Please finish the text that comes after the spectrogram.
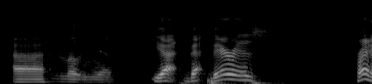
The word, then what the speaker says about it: Moten: But I am bewildered by Afropessimism, and by the way, by a couple of the other intellectuals, Monet, if I'm pronouncing that right. Moten, yeah.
